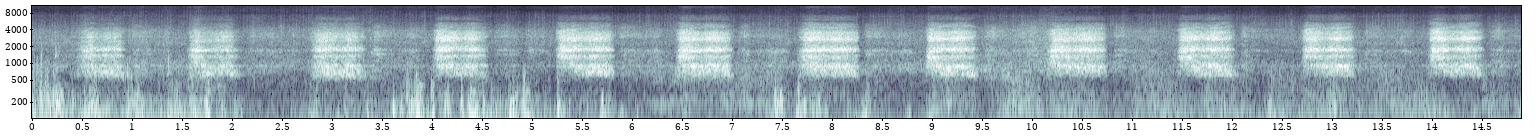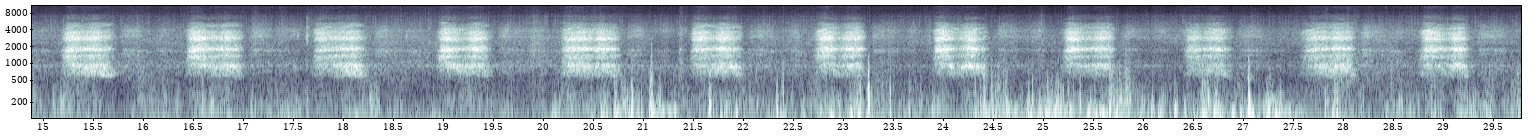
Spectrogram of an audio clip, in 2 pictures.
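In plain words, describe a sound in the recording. Bicycle tyres hum on smooth asphalt.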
